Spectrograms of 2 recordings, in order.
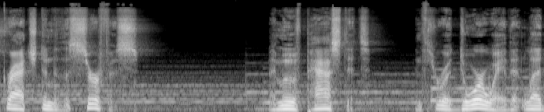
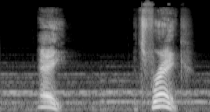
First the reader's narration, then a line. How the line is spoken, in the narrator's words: called out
